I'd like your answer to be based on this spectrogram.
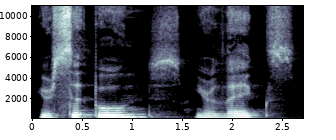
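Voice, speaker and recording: Slow, mellow woman guiding meditation. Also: mid-range voice, vocal fry. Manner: calm, gentle, unhurried with long pauses. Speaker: meditation teacher leading a guided practice. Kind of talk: guided meditation, slow spoken instructions.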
